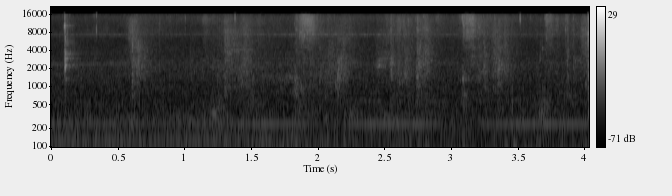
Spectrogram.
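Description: Faint gulping and swallowing as soda is drunk from a plastic bottle, a few soft sounds scattered over a steady low hum.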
